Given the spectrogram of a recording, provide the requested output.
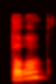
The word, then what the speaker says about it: dobok: Dobok?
